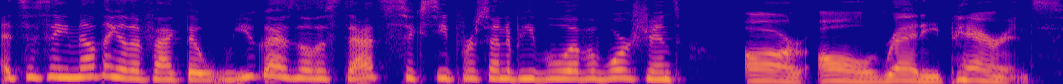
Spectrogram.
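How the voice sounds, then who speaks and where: In a very clean recording with a silent background, a woman talks very fast in a high, animated voice. Her pitch swings very widely. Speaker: comedian and podcaster. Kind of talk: casual chat.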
